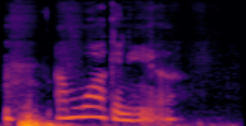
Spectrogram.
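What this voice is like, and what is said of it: Poor put-on New York accent. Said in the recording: “I know I can't do a New York accent. ... That was terrible.”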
